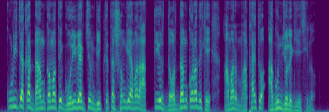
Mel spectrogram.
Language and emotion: Bengali, angry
